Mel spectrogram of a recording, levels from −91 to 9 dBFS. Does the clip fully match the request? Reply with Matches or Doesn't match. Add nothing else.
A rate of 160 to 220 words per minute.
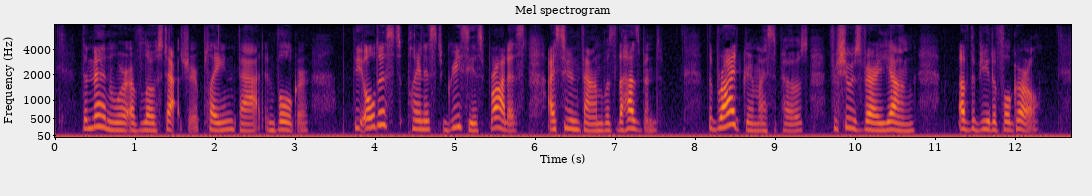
Doesn't match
